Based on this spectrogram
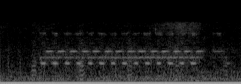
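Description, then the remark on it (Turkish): A telephone rings with a rapid, warbling electronic trill in steady pulses, clear against a faint low hum. “ben bir telefona bakayım inşallah.”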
